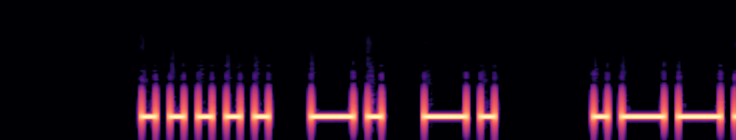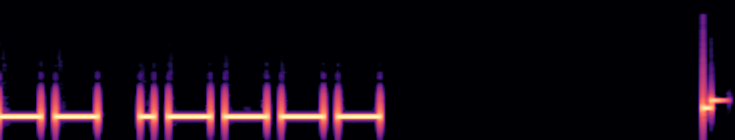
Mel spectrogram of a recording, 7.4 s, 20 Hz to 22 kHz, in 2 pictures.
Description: Morse code, heard as a keyed tone, about 17 wpm, 700 Hz. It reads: 5NN 11
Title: CQ WW DX Contest Exchange Encore - 17wpm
